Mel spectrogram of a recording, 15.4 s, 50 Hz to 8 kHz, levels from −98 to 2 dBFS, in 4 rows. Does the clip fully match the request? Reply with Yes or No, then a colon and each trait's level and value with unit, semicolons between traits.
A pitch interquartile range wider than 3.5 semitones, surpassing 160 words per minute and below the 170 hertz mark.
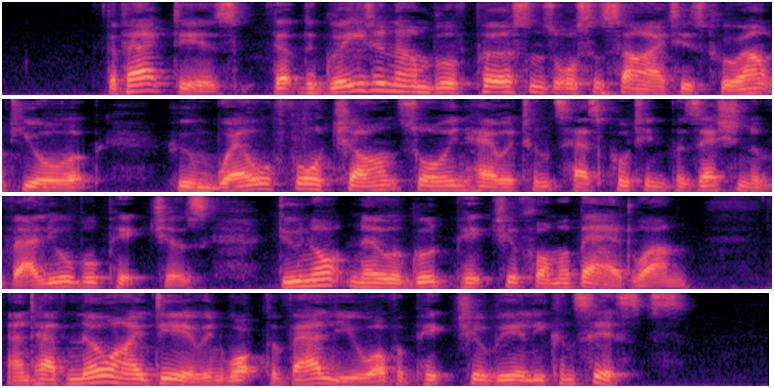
Yes: average, 3.9 semitones; average, 190 wpm; medium, 140 Hz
